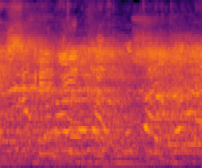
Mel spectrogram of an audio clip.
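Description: Many young voices chattering and calling out at once, a busy overlapping hubbub of players and spectators at a youth futsal game.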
